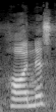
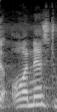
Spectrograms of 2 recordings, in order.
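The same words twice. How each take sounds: First: हॉनेस्ट with the h wrongly voiced at the start; h sounded. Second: ऑनेस्ट starting on the O vowel, no h; silent h. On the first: Teacher showing students what not to say, हॉनेस्ट with sounded h. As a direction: say हॉनेस्ट with an audible h before the O. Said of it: "थोड़ी ना बोलते". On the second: Teacher correcting students' pronunciation, ऑनेस्ट with silent h. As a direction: drop the h in ऑनेस्ट and open on O. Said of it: "ऑनेस्ट बोलते". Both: Shown as a demonstration.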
